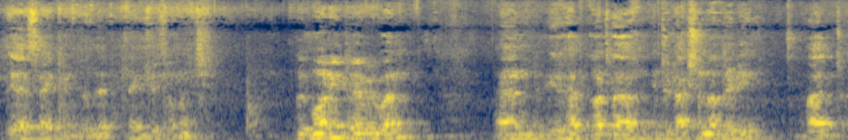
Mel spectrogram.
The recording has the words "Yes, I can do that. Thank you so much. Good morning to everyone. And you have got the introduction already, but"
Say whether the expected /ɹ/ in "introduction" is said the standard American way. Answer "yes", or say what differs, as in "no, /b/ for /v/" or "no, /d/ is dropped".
yes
